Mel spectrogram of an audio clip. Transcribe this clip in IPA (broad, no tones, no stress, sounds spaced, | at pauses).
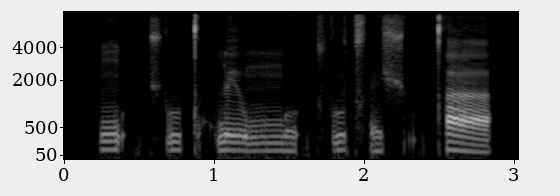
ŋ o̰ t͡ʃʼ u t̪ a̰ ɳ e ʊ̯ mː o̤ ʔ t͡sʼ u t͡sʼ ɛ̤ ʃ ṵ t̪ʰ a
